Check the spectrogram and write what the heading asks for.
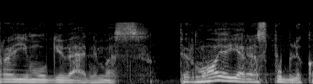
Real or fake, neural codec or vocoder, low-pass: fake; codec, 16 kHz, 16 kbps, FreqCodec, larger model; 7.2 kHz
